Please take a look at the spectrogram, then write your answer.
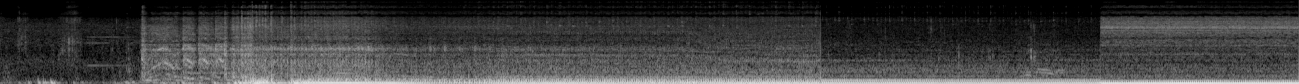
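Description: A Porsche 986 Boxster engine fires up after a brief crank and settles into a loud, steady idle close by, with a slight shift in tone partway through and no talking.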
